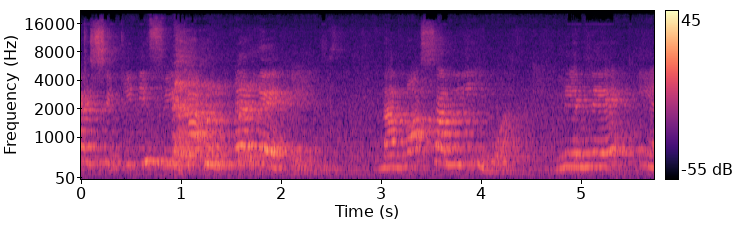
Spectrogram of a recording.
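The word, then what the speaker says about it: מנא: A primeira palavra se pronuncia Mené.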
